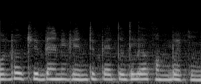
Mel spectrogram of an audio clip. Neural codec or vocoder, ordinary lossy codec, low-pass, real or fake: codec, 16 kHz, 1 kbps, FunCodec, trained on LibriTTS, 50 frames a second; none; none; fake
